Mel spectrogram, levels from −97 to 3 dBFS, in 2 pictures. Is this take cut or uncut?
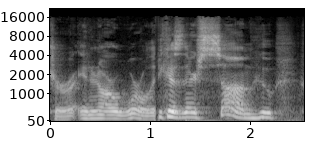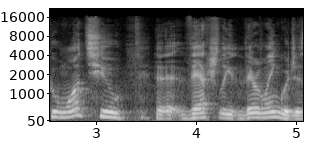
cut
